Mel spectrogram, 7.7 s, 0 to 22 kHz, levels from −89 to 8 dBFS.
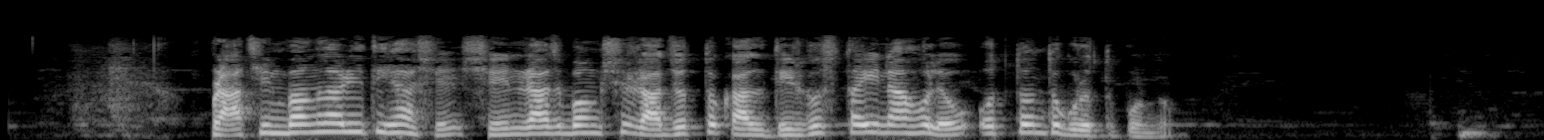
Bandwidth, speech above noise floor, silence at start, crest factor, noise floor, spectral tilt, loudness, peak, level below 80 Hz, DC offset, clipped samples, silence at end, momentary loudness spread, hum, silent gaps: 7.6 kHz; 58 dB; 0.55 s; 18 dB; -76 dBFS; -6.5 dB/octave; -19 LUFS; -2 dBFS; -62 dBFS; under 0.1%; under 0.1%; 0.3 s; 8 LU; none; none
